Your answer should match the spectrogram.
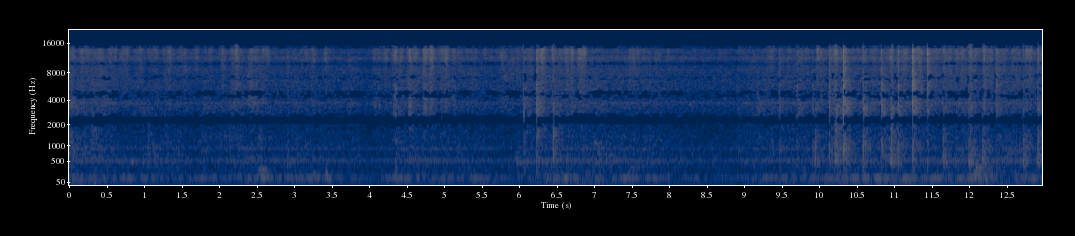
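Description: Faint scattered taps and light rustles of a small paintbrush dabbing dry pastel chalk onto a cold-porcelain (biscuit) model, getting busier near the end, over a faint steady hum.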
